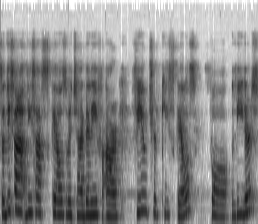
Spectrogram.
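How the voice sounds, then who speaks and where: A woman with a Czech accent speaks in a bright, sharp tone. Her pitch is fairly high and her intonation fairly even. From Czech Republic. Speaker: professional association chapter president, banker. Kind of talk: conference presentation. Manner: frequent hesitations (uh, um).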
